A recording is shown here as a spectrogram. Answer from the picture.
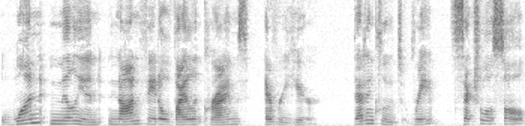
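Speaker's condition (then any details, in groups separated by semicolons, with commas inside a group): No condition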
